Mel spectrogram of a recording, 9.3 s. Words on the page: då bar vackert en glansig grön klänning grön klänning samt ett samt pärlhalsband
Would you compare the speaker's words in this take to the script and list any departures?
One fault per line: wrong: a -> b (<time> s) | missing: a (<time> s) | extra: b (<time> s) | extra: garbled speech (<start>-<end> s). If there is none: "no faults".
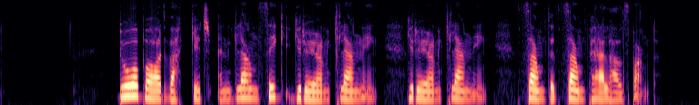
no faults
